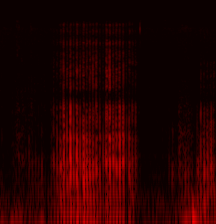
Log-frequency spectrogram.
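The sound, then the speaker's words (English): A male cat purrs very close to the microphone, a steady low rumble, while rough bumping and rubbing noises crowd in as he headbutts the microphone. “That's his full name in cat talk. He did headbutt the microphone.”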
